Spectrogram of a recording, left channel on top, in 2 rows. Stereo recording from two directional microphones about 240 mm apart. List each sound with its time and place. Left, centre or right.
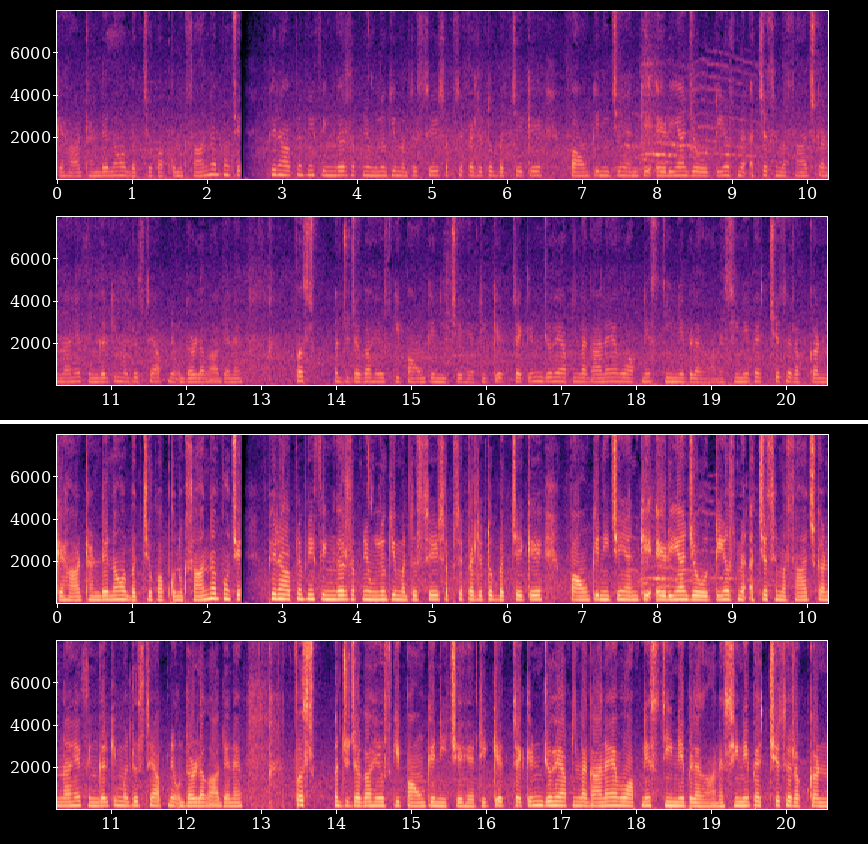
0.0 s speech: right
1.8 s speech: right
